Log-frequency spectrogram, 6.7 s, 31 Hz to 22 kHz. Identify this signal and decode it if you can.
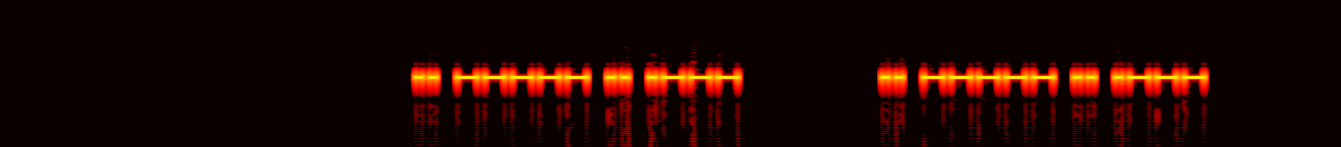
Morse code, heard as a keyed tone, about 34 wpm, 700 Hz. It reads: I0IJ I0IJ
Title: DXCC-100 Call Signs - 4 Characters - Repeated 2x - 35wpm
